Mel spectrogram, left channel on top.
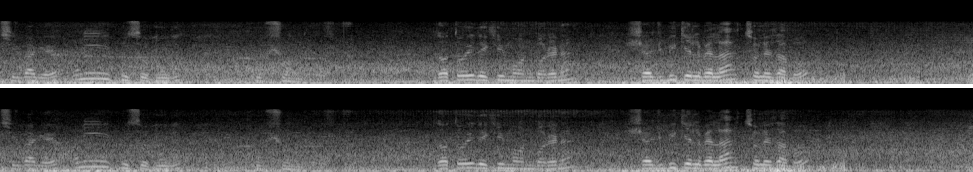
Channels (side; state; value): both; normal; correlation 0.60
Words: অনেক উঁচু হিল, খুব সুন্দর। যতই দেখি মন ভরে না। শেষ বিকেলবেলা চলে যাব।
